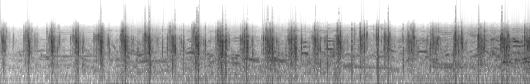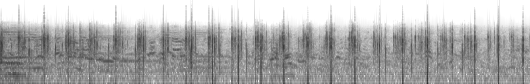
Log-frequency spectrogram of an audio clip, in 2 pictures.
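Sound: crowd applauding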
